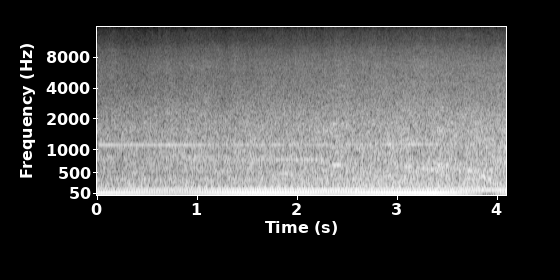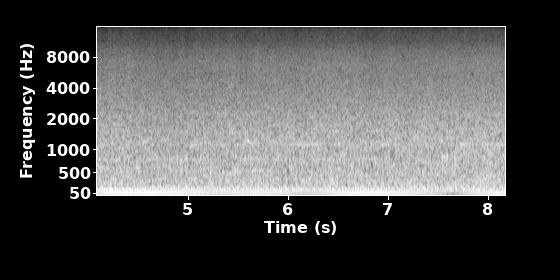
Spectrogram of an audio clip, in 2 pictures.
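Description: Tour boat's motor running steadily as the boat cruises through an arched brick canal tunnel: a low hum with a broad wash of water and motor noise over it.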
